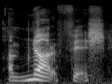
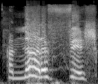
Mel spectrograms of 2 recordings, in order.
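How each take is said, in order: First: Grumbled. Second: Yelled back. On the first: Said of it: "crossed his arms and grumbled". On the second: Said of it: "Quentin yelled back". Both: Acted.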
